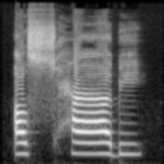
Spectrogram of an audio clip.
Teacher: صاد کو بھاری آواز میں پڑھنا ہے، اور کیونکہ یہاں صاد ساکن ہے تو ہم صاد کو ہمزے سے بھی پڑھیں گے. حا کی ادائیگی حلق کے درمیان والے حصے سے ہے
